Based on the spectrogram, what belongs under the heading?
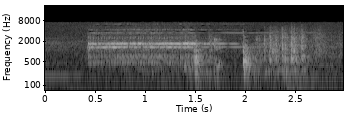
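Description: A telephone rings in an apartment with a steady, bright metallic trill lasting over a second, then a couple of sharp clunks cut in as the ringing breaks off into scattered rattling. No one speaks.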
